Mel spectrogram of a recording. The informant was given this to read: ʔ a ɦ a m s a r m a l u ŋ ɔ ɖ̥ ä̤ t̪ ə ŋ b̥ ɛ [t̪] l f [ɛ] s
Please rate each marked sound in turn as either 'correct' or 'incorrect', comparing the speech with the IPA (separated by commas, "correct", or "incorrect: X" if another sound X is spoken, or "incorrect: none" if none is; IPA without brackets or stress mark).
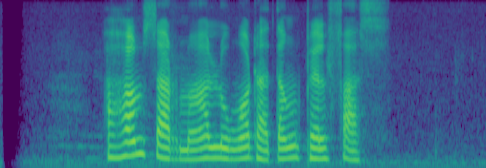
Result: incorrect: none, incorrect: a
